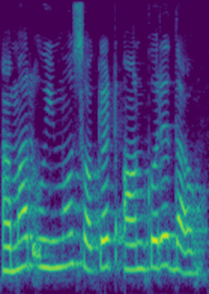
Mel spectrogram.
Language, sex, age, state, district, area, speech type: Bengali, female, 18-30, West Bengal, Purulia, urban, read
